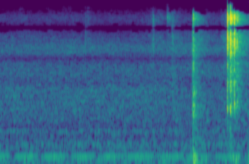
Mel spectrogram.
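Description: Steady low electrical or fan hum with a faint even hiss of room noise, and one short sharp click just before the end.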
